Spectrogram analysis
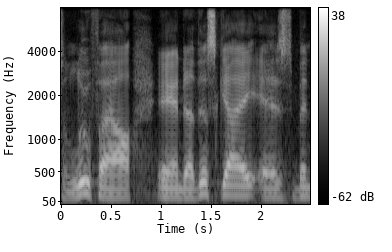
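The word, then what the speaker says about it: Liufau: last name it's spelled l IU F Au pronounced Lal and this guy has been described as the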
